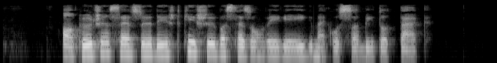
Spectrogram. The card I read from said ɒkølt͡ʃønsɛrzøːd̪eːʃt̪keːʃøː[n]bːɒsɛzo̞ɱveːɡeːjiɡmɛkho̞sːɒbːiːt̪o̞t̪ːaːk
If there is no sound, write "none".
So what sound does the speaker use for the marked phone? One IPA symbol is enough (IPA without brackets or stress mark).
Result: none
